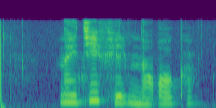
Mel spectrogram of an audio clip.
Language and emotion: Russian, neutral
